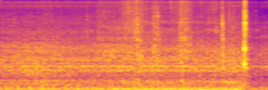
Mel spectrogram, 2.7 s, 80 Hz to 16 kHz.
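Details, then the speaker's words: 1950 Pontiac Chieftain on a test drive after sitting a long time, running on fuel pump pressure: low steady engine note with road noise, no knocks or misses, pulling smoothly. Normal running. "i think it's time to take it for a test drive and see how it runs all right let's give this a go hope i don't need to call a tow truck to bring me back the engine sounds good"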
